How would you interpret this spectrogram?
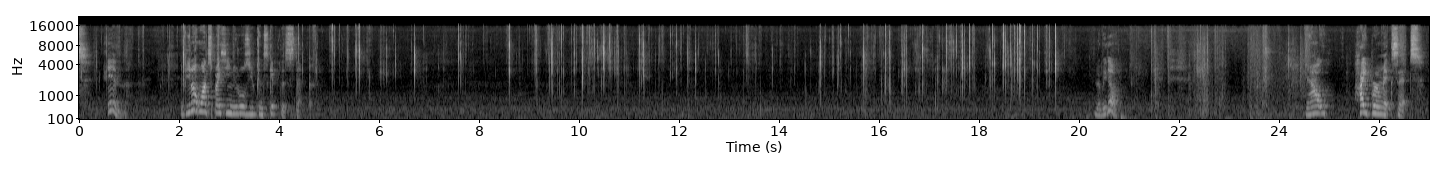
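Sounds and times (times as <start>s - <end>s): faint steady hum: 0.0s - 27.0s
plastic sachet crinkling: 3.6s - 19.9s, 22.2s - 22.9s.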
